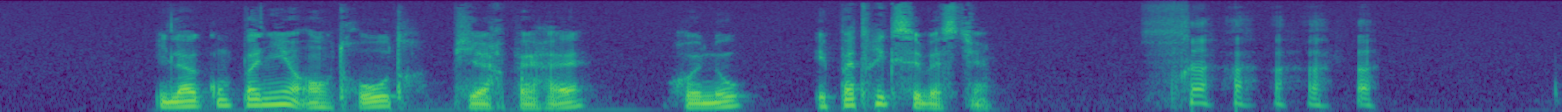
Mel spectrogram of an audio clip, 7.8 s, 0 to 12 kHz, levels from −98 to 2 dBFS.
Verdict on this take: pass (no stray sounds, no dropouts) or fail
fail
